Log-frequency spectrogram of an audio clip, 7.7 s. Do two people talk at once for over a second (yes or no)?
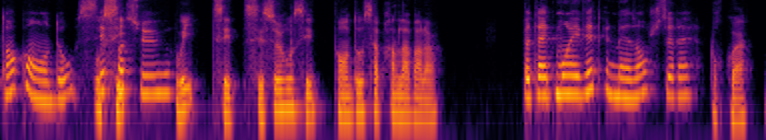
no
